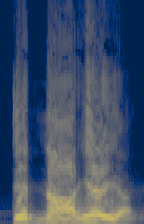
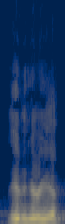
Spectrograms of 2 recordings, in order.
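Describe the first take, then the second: First: Slow, weighty "Did not hear you"; emphatic repeat. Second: Soft, low remark; quiet aside. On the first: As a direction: draw out "not" with full voice. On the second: Aside on unheeding sleepy congregation. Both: Real, not acted.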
